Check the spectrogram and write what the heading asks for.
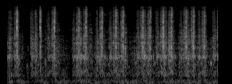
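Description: Typewriter keys clacking in a quick, uneven run of about seven strokes a second, a typing sound effect laid under the on-screen title text.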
